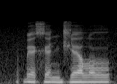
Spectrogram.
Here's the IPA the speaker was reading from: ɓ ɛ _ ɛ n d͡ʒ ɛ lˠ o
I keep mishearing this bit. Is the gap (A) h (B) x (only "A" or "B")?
B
